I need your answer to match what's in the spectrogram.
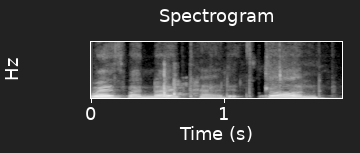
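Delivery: put-on sorrowful voice. Teasing another player by mimicking their complaint, in a mock-sad voice. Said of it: "You sounded so sad".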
